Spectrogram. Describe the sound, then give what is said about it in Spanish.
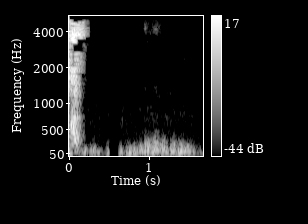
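A single sharp sneeze bursts out at the very start, part of a renewed fit of sneezing, followed by a stretch of low, muffled rumbling and shuffling noise. “Bueno, yo estaba, no pude comenzar a leer, pero estaba escuchándole, porque me entró la estornudadera de nuevo, pastor.”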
